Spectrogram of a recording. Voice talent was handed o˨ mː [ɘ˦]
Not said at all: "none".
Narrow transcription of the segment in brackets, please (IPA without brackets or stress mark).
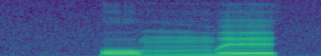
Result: e˦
